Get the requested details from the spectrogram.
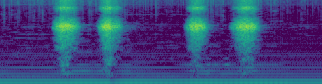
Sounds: Sniff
